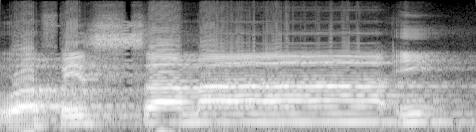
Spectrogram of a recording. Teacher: Enggak boleh dipanjangkan di fa. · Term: hadzf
